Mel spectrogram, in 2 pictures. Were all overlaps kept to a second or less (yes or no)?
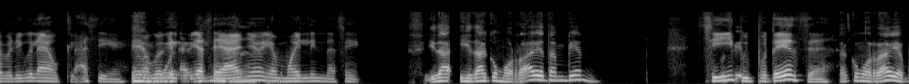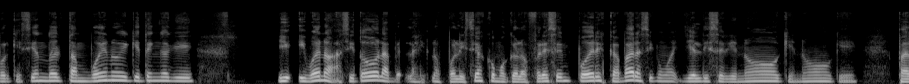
no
